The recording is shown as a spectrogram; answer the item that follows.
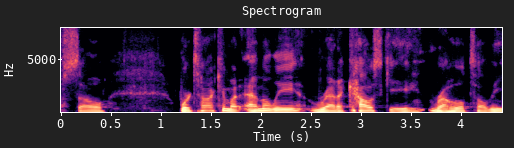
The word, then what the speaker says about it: Ratajkowski: So, we're talking about Emily Ratakowski. Rahul told me you don't pronounce the J.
